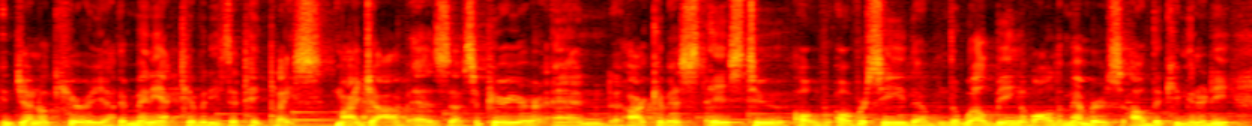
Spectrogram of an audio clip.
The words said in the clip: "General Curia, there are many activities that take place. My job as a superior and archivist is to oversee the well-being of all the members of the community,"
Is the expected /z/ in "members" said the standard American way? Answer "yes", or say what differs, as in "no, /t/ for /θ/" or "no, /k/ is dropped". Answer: yes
